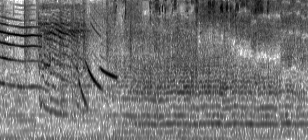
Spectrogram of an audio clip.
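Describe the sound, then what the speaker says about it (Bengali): A bee buzzes close by with a steady insect drone, its pitch sliding up and down as it moves around. "মৌমাছি"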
